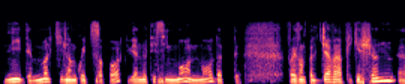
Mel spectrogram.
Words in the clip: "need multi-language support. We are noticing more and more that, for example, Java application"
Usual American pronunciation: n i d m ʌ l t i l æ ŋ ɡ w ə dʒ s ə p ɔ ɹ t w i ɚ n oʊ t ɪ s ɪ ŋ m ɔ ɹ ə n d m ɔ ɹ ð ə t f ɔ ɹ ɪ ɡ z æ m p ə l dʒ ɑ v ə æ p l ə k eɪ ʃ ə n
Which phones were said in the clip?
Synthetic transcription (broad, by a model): n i d m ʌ l t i l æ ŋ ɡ w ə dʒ s ə p ɔ ɹ t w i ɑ n oʊ t ɪ s ɪ ŋ m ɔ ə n m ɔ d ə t p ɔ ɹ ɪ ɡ z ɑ p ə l dʒ ɑ v ə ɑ p l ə k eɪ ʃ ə n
